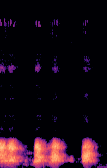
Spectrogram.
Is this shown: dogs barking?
yes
